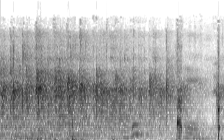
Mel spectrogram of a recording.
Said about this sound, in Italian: Bene, io direi di fare un applauso.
